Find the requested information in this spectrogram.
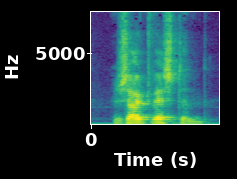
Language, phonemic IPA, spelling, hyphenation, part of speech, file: Dutch, /ˌzœy̯tˈʋɛs.tə(n)/, zuidwesten, zuid‧wes‧ten, noun, Nl-zuidwesten.ogg
- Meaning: southwest (compass point)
